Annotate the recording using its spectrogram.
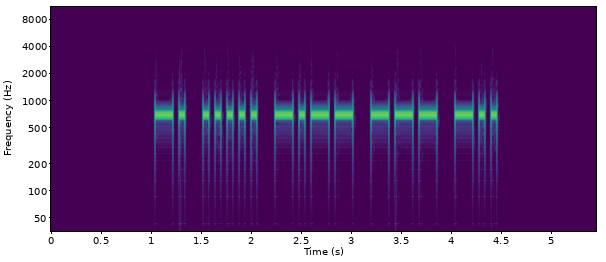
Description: Morse code, heard as a keyed tone, about 20 wpm, 700 Hz. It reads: N5YOD
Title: Speed Racing - USA 1x3 Call Signs 17wpm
